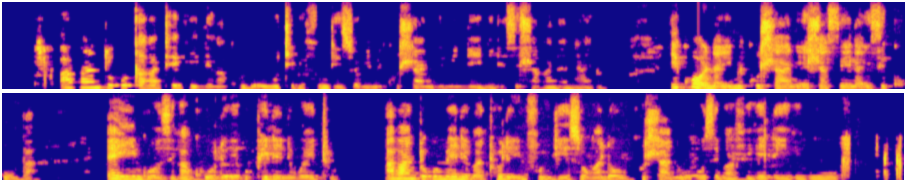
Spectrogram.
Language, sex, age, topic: North Ndebele, female, 36-49, health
